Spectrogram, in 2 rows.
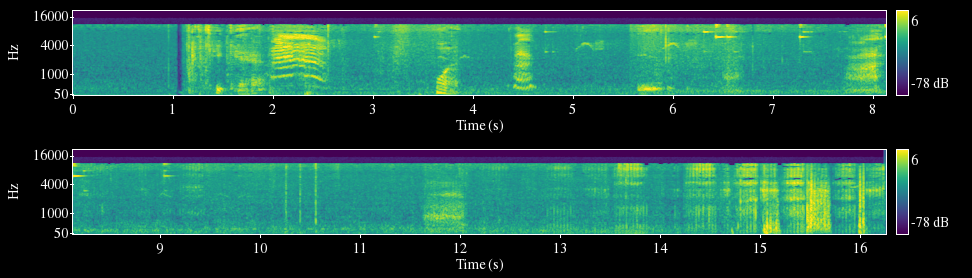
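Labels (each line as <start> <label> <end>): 1.1 A person is talking to a cat. 1.9
2.0 A cat reacts. 2.6
3.5 A man speaks. 4.1
4.4 A cat makes sounds. 8.3
11.7 A person exhales. 12.2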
